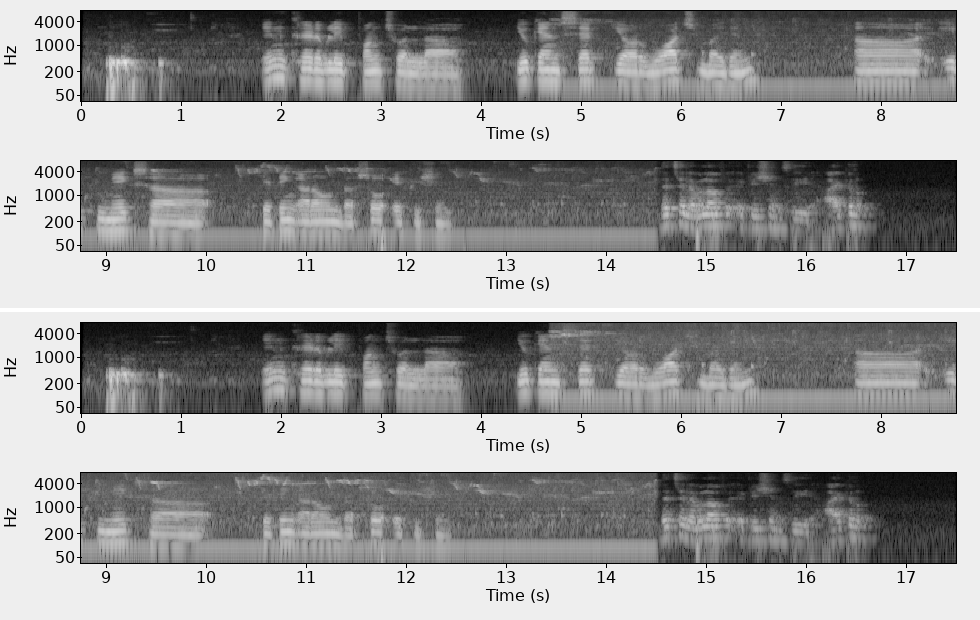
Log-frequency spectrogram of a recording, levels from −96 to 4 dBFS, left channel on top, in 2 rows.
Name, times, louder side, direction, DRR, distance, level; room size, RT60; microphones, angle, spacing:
voice 1, 0.2-0.6 1.8-3.8 4.4-6.7 7.7-10.0 10.6-12.4, left 3 dB, 40° left, 0.3 m, -24 dB
sound 1, 4.7-14.5, right 7 dB, 45° right, 0.4 m, -37 dB
voice 2, 14.5-16.5, left 3 dB, 85° left, 2.1 m, -32 dB
8.9 x 4.6 x 5.9 m
head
